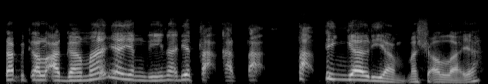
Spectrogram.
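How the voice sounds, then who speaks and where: A man teaching the Quran online chants verses slowly and melodically. He explains them in an animated, emphatic way, with his voice rising sharply on key points. His voice sits high for a man, and the sound is dry and close to the mic. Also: no echo. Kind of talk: Quran recitation and religious teaching. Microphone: video call.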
